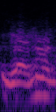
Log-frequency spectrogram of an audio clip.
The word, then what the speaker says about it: Yaanan: They say Yaanan, it's pronounced Yaanan, depending on the dialect of what galaxy you're in, the pronunciation changes.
